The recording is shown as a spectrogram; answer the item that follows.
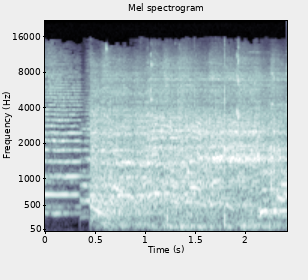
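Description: Brass music that cuts off abruptly about half a second in, giving way to the sound of a basketball game in a gym: a ball bouncing on the hardwood and many voices echoing in the hall.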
